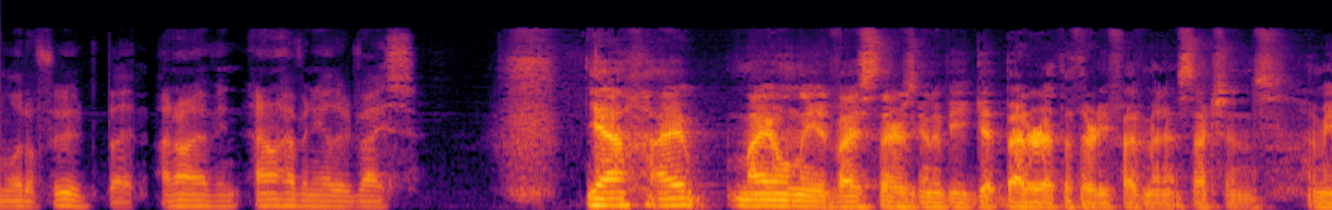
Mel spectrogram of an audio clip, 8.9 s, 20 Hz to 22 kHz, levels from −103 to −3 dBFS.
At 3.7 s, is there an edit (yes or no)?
no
